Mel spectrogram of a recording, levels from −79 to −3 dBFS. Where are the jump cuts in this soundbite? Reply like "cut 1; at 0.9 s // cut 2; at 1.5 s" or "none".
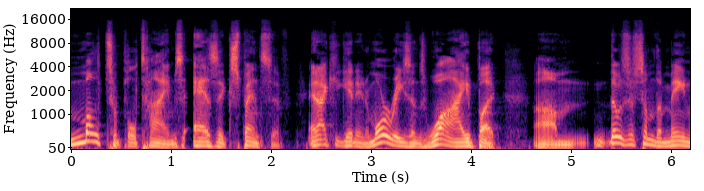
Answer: cut 1; at 2.3 s

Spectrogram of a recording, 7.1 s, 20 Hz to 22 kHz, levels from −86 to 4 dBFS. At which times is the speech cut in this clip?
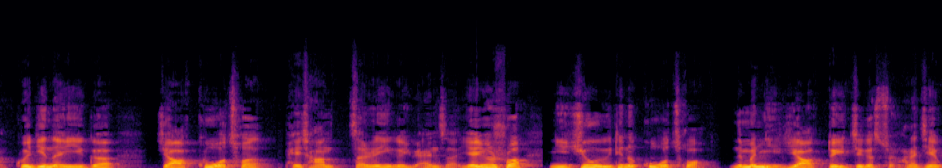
cut 1; at 4.1 s // cut 2; at 5.4 s

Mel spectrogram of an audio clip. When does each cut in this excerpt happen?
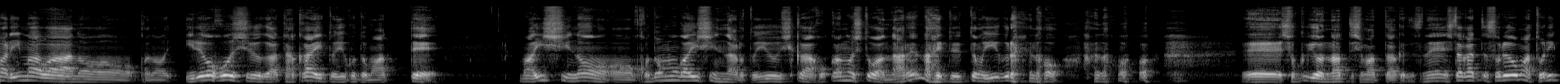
none

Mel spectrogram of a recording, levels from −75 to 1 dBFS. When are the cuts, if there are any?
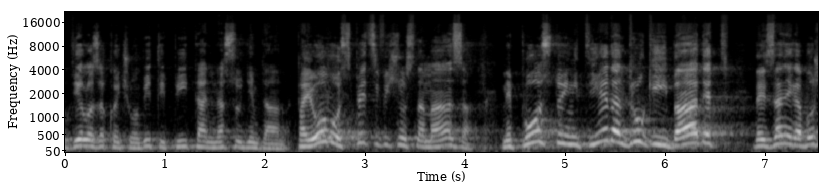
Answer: cut 1; at 2.2 s

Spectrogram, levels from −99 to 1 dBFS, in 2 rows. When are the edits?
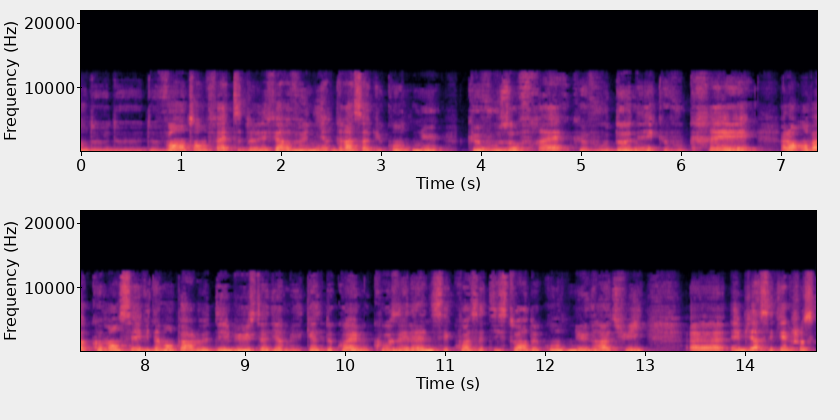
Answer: cut 1; at 3.7 s // cut 2; at 7.0 s

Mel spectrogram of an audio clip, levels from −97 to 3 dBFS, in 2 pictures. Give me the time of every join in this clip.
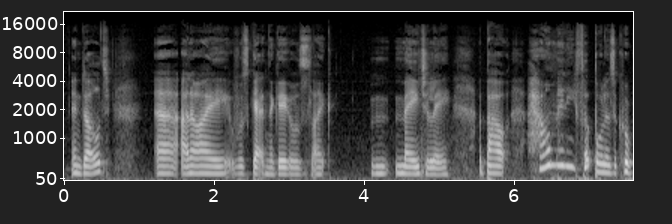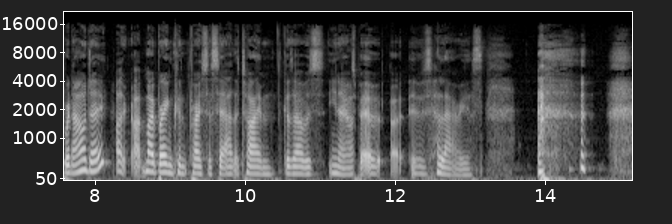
cut 1; at 8.2 s // cut 2; at 11.4 s

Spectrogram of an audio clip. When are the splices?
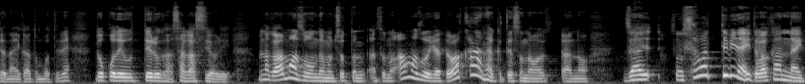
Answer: cut 1; at 6.6 s

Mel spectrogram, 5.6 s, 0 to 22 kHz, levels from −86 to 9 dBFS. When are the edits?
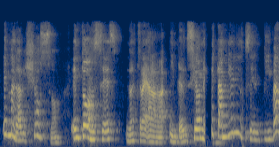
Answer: cut 1; at 1.4 s // cut 2; at 4.1 s

